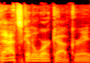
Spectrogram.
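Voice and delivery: ordinary talk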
